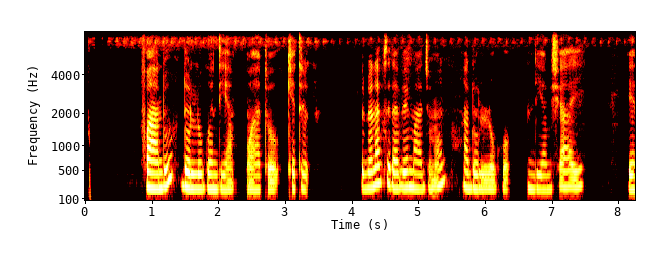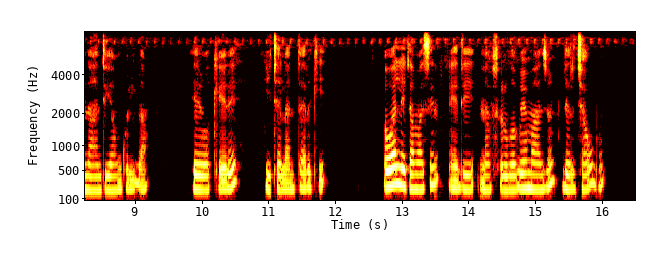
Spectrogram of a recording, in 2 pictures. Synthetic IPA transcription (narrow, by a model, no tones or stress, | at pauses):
fandudolːuɡɔndija̰mwa̰tʰɔ̰kʰɛtɛl | ɗɔɗɔnafsitavɛmad͡ʒumɔnhadolːuɡɔ̰ndijamʃaji | ʔɛnandijamɡulɗam | ʔɛwakʰːɛɾɛhitɛla̰ntaɾkʰi | ɗɔwalːitamasinḛdinafsuɾɡɔvɛmad͡ʒumndɛɾd͡ʒawɗum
